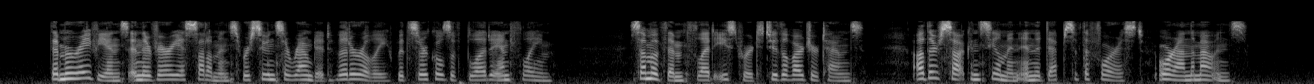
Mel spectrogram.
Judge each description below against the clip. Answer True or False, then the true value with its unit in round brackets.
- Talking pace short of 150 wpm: False (175 wpm)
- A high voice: True (215 Hz)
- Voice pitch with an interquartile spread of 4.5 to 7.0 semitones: False (2.9 semitones)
